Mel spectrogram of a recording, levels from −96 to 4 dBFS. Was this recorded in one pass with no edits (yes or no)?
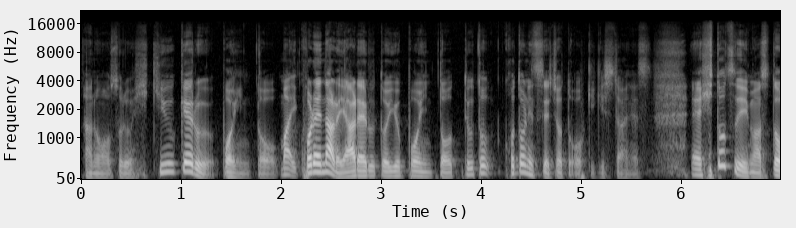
no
